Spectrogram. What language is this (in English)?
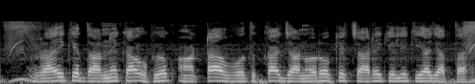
Hindi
